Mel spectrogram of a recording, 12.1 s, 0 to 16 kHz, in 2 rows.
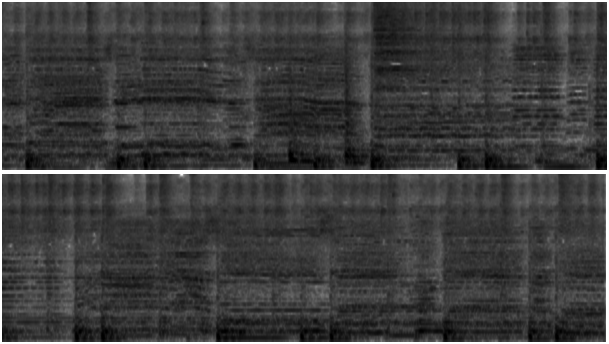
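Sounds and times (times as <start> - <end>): women singing through a pa: 0.0 - 5.7, 6.6 - 12.0
tambourines shaken: 0.0 - 12.0
low thumps on a beat: 2.6 - 9.9.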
